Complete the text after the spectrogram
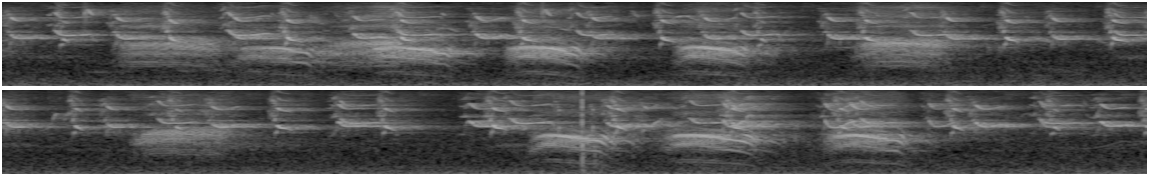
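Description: A squirrel gives harsh, scratchy chattering calls in quick uneven bursts to defend its territory.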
